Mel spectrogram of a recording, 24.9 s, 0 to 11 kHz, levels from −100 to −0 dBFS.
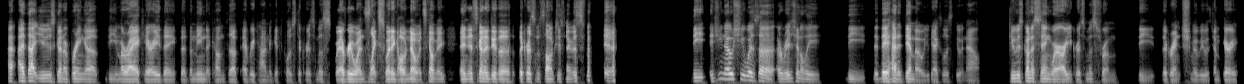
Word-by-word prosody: I - - +2
I 130 0 +6
thought 135 -1 +5
you 120 +1 -6
was 115 -4 -8
gonna 110 -3 -1
bring 105 +1 -4
up 95 -2 -3 0.2
the 95 -2 -15
Mariah 95 +1 +3
Carey 95 0 -2
thing, 90 0 -7
the 90 - -12
the 95 - -15
meme 100 +1 -8
that - - -14
comes 90 -2 -14
up - - -5
every - - -9
time 85 -2 -15
it 85 - -25
gets - - -17
close - - -18
to - - -15
Christmas - - -15
where - - +3
everyone's, 100 0 +4
like, - - +2
sweating, 105 -1 +5
"Oh, 95 -1 +2
no, 100 - +5
it's - - -9
coming." 105 -1 0 0.3
And 105 -1 +2
it's 110 0 -1
gonna 115 -1 +8
do 110 -1 +5
the 100 -1 0
the - - +3
Christmas - - -2
song 105 -2 +1
she's 110 -1 -13
famous 110 0 -6 0.4
Yeah. - - 0 1.6
The 135 0 -4
did 125 +5 -12
you 220 +2 -16
know 205 0 +3
she 200 -2 -8
was, 155 -5 -2
uh, 130 -3 0
originally 110 -5 -7 0.5
the 95 -5 -12 0.2
that 415 0 -10
they 470 0 +7
had - - +4
a - - -4
demo. 105 -8 0
You 90 +2 -21
can 95 - -9
actually 95 0 -11
listen - - -22
to - - -17
it - - -25
now. - - -13 0.6
She 120 - -6
was 120 -1 -2
gonna 125 -3 +1
sing 110 -2 -3
Where 100 0 +2
Are 95 0 +2
You 95 -1 -7
Christmas 105 +2 -13
from 85 0 -15 0.4
The 80 -3 -14 0.2
The 90 - -7
Grinch 90 +1 -7
movie 90 0 -16
with 90 -2 -18
Jim 90 -3 -15
Carrey, 90 +1 -2
100 Hz, 195 wpm, -24 LUFS, 95-115 Hz, 1.6 s, gonna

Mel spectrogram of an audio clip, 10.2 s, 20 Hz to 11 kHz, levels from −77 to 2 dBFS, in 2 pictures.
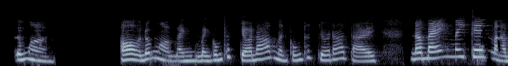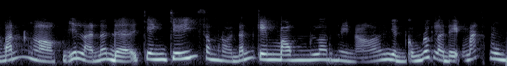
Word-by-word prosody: Đúng 250 +2 +1
rồi. 225 -6 -1 0.7
Ô, 245 0 +4
đúng 270 +6 0
rồi. 235 -5 -3
Bạn 200 +1 -3
bạn 205 - -2
cũng 230 +3 -1
thích 370 - -6
chỗ 215 -1 +1
đó, 265 +6 -1
mình 245 -6 -2
cũng 225 +3 -4
thích 325 +4 -10
chỗ 230 -1 -2
đó 275 +4 -4
tại 195 0 -4 0.3
nó 280 +2 +3
bán 320 +5 +2
mấy 375 0 -1
cái 365 -1 +4 0.2
mà 200 - -2
bánh 240 - -1
ngọt 190 -9 -1
với 290 +3 +1
lại 245 -10 0
nó 245 +6 0
để 205 -7 +4
trang 255 -2 +4
trí 300 +8 +4
xong 255 -6 +1
rồi 200 -3 -5
đánh 230 - -2
kem 245 -1 +5
bông 230 0 +2
lên 245 -1 0
này 205 -3 -4
nọ 170 0 -10
á, 200 - -8
nhìn 240 -7 +1
cũng 195 +3 0
rất 330 -1 +1
là 230 - -1
đẹp 200 0 +1
mắt 265 +4 -6
luôn. 265 -4 +3
240 Hz, 270 wpm, -24 LUFS, 205-275 Hz, 0.7 s, kem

